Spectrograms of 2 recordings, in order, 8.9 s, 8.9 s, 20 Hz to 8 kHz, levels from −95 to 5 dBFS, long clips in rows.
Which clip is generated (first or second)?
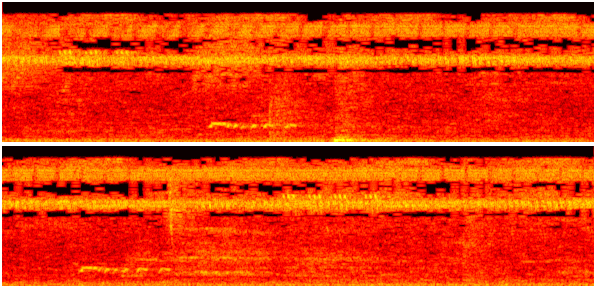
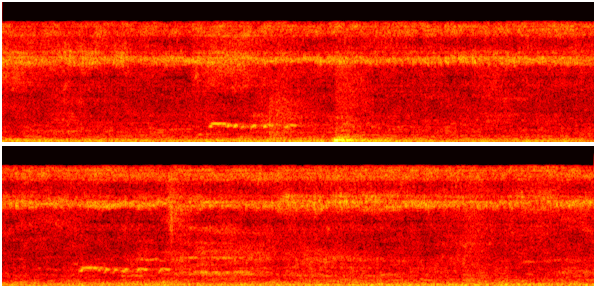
second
